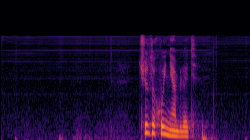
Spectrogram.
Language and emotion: Russian, neutral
